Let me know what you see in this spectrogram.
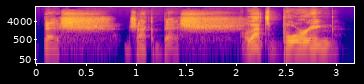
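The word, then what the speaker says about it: Bech: Um, I was on the Raiders Reddit thread and it is pronounced Bes.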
